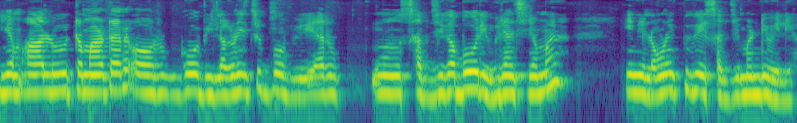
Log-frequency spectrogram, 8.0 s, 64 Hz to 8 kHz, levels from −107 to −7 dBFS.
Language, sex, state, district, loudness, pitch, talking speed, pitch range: Garhwali, female, Uttarakhand, Tehri Garhwal, -19 LUFS, 210 Hz, 180 wpm, 200-220 Hz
